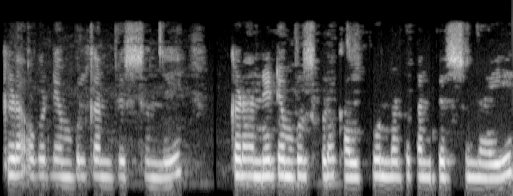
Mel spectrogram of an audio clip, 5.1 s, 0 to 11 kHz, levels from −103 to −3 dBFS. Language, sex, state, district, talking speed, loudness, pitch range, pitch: Telugu, female, Telangana, Karimnagar, 130 wpm, -18 LUFS, 225-245 Hz, 235 Hz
